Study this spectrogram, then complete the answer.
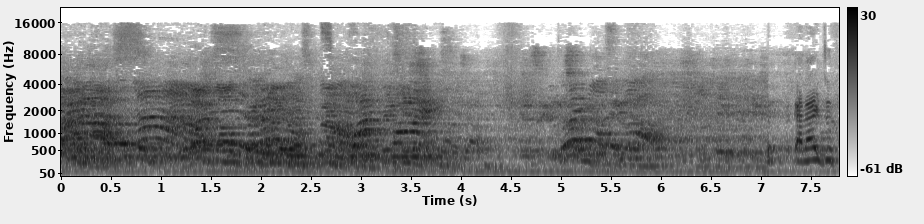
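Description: A group of men and women sing together loudly, close by.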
